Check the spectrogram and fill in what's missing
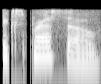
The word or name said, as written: expresso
